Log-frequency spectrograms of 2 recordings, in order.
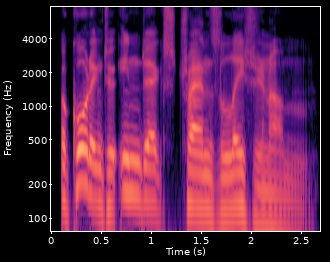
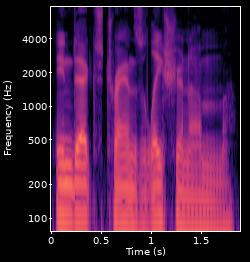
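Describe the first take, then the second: First: Said in the usual way. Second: Index Translationum spelled out slowly and softly; slow careful repeat. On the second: Shown as a demonstration. Reader practising the odd name, slow and careful. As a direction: sound out each syllable of Translationum. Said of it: "repeats it to get it right".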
